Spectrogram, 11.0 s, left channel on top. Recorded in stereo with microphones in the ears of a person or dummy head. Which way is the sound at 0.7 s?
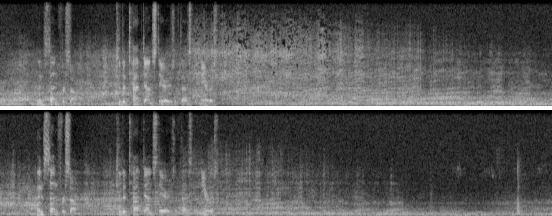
50° right (ahead or behind).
